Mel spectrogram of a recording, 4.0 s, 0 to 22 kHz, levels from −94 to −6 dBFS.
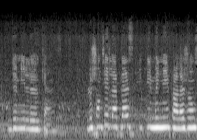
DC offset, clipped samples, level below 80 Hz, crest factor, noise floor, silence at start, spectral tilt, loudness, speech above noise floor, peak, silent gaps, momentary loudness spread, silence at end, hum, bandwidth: under 0.1%; under 0.1%; -60 dBFS; 14 dB; -45 dBFS; 0 s; -5.5 dB/octave; -20 LUFS; 26 dB; -6 dBFS; none; 19 LU; 0 s; none; 10.5 kHz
